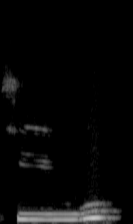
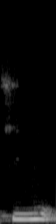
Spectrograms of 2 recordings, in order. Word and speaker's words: 친구: Terus teman itu cinggu, cinggu, bukan cingu ya, tapi cinggu cara bacanya.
